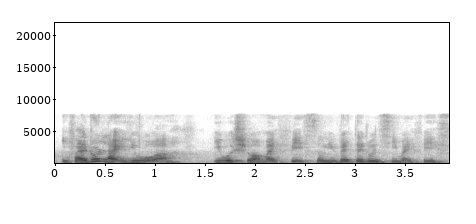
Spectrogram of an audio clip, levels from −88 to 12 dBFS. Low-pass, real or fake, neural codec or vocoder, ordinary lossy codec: none; real; none; none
